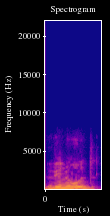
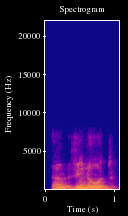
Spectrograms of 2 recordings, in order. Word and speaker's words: Vinod: You may know the popular Hindu name Vinod. Vinod, which is just the modern Hindi, generally northern Indian way of pronouncing what in Sanskrit is Vinoda.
